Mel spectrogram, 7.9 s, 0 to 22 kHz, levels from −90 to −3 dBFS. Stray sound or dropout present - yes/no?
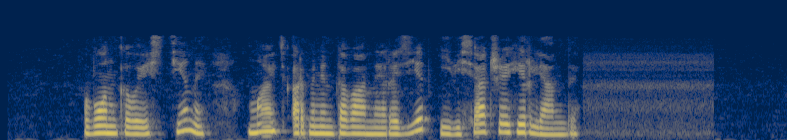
no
